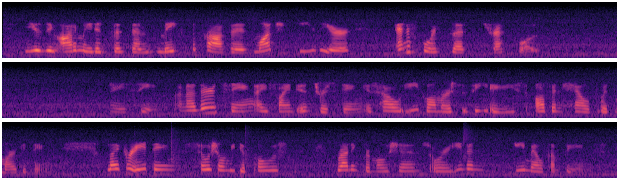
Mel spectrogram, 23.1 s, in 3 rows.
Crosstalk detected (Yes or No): No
